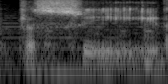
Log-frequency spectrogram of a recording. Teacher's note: Accent falls on the second syllable.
